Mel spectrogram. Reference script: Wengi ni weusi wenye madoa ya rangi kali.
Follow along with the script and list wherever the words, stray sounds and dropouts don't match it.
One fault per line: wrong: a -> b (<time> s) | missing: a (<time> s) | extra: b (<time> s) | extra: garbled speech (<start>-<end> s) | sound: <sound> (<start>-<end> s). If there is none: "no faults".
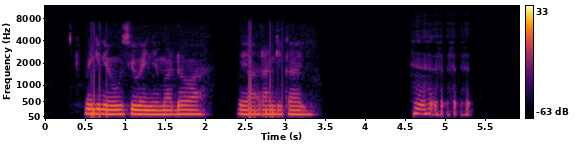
sound: laugh (4.6-5.4 s)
